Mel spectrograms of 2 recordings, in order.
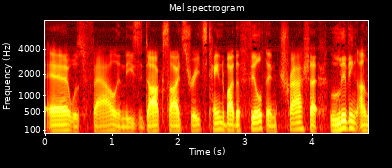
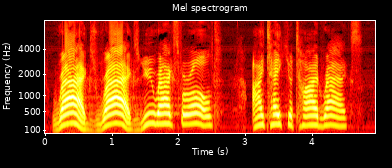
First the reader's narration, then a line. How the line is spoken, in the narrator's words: he was calling out in a clear, powerful voice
